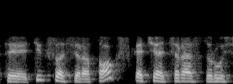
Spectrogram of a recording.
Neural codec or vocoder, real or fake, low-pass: none; real; 3.6 kHz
